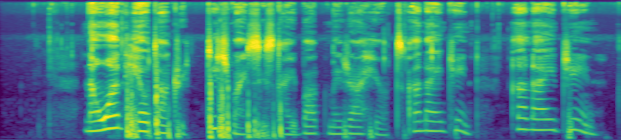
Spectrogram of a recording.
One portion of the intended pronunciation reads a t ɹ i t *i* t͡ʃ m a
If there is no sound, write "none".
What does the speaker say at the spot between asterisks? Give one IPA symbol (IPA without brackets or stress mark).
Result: i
